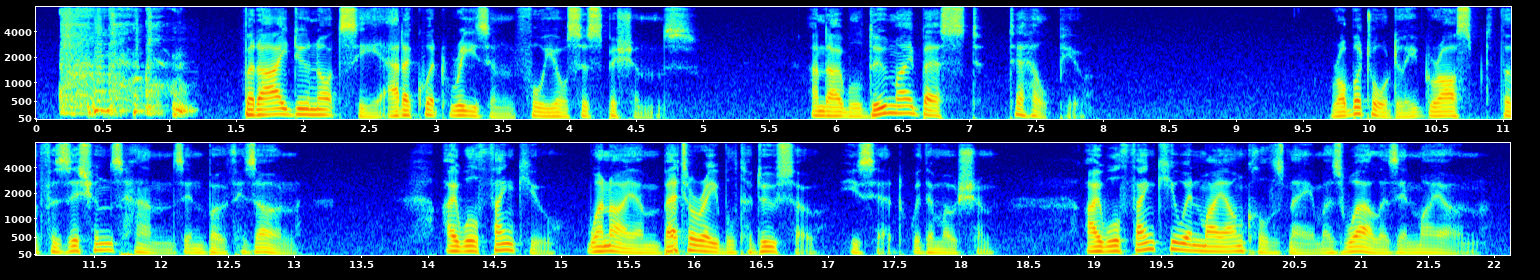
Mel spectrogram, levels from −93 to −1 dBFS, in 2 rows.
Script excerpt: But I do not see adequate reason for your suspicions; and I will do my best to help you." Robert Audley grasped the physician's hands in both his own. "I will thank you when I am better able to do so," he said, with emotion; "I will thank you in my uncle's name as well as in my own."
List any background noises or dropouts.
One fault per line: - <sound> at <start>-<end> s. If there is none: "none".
- cough at 0.2-1.2 s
